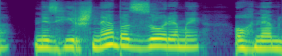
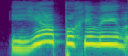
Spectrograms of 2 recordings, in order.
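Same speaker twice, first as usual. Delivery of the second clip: ordinary delivery, nothing marked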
